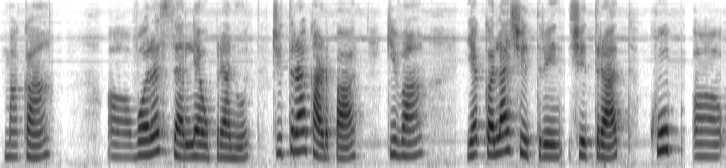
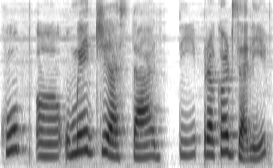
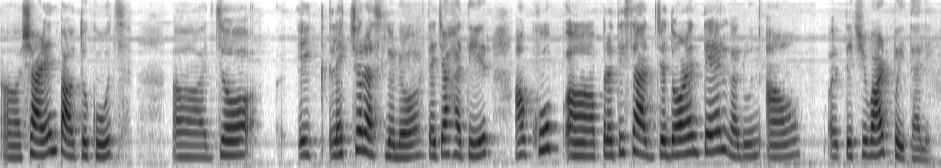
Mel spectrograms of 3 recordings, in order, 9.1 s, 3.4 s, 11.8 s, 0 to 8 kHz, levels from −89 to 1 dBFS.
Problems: none marked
